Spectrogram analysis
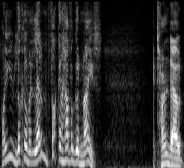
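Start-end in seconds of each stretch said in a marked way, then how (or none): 0.0-2.0 higher, mock indignant; imitating inner outrage; retold indignant thought. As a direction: scold her in your head, half joking. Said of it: "I'm like".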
